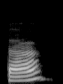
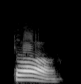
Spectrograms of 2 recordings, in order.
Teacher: ता और त्वा, ये है कि ता जो है वो बारीक आवाज से निकलता है, और जो त्वा है वो जुबान जो है वो ऊपर हो जाती है उससे। जुबान की जड़ को ऊपर तालू की तरफ जब उठाकर मोटी आवाज से पढ़ेंगे।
